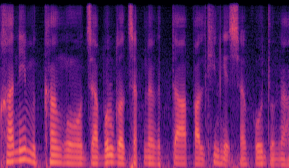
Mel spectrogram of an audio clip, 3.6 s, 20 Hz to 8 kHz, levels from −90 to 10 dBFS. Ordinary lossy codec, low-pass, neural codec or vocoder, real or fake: Opus, 64 kbps; 7.2 kHz; codec, 16 kHz, about 1 kbps, DyCAST, with the encoder's durations; fake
